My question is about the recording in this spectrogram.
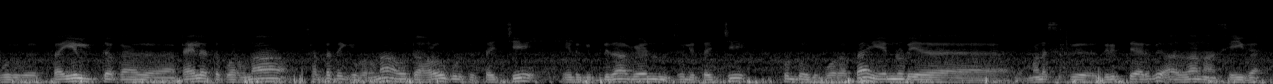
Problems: background sounds at intervals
